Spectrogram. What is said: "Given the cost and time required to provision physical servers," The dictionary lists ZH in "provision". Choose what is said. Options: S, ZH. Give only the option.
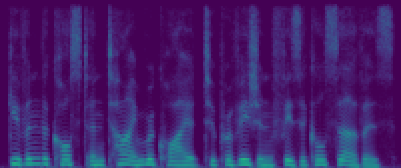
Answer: ZH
